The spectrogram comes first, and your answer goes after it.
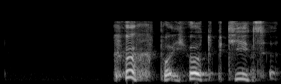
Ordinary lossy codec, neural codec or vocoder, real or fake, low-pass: none; none; real; none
